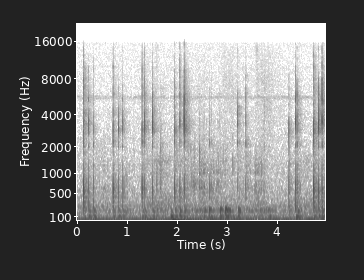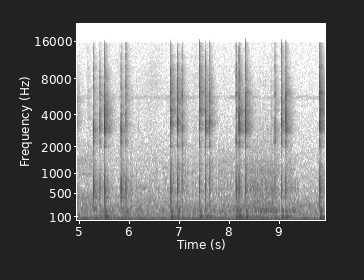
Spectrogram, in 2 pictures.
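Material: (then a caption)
Plastic. Long painted fingernails tap on the back of a small handheld hairbrush with a hollow plastic body decorated with glitter and coloured plastic, lying on a table. The taps are quick, bright plastic clicks with almost no ring, coming in irregular bursts over a steady low hum.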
